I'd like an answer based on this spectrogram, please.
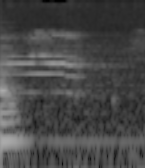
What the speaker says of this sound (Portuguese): Eu tenho aqui uma gatinha, sempre que me ouve falar para a câmara ela também quer falar.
